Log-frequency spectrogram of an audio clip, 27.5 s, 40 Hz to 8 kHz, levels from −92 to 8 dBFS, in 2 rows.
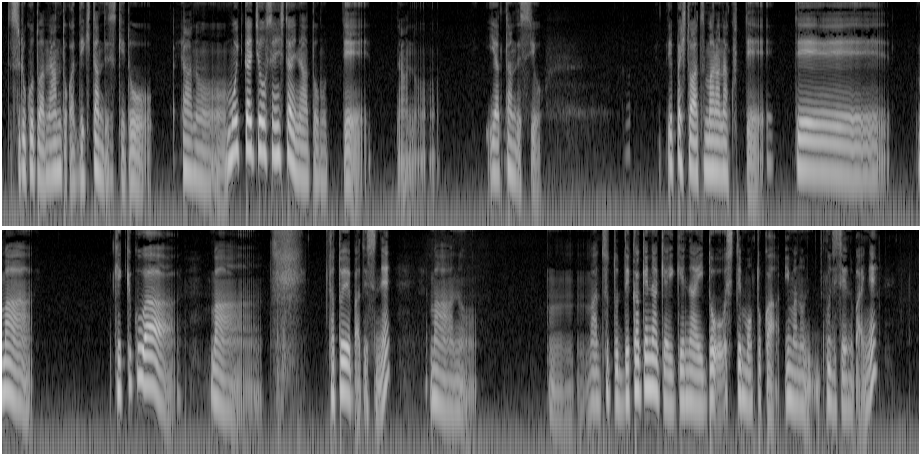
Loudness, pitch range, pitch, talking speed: -25 LUFS, 115-160 Hz, 140 Hz, 230 characters per minute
